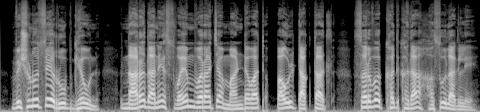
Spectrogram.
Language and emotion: Marathi, neutral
